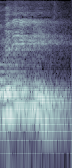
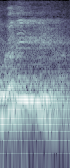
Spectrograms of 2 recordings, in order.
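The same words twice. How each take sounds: First: Said in the usual way. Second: Higher, louder good evening with the room dipping; emcee greeting. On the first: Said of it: "here's how it works". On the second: Shown as a demonstration. MC greeting wedding guests, projected and higher. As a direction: call out "Good evening" to hush the crowd. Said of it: "did you see that? Did you feel?".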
